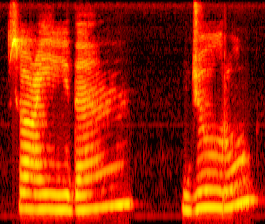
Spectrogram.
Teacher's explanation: تنوین کے بعد جیم ہے، اخفا کریں گے، نون کے ساؤنڈ کو چھپائیں گے اور ٹائم دیں گے. سعیدن جورو ز روحوی رو ز دو حرکہ اور بزنگ ساؤنڈ کے ساتھ اس کا مخرج ادا کریں گے.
